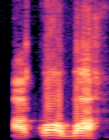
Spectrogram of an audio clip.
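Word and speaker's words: عقبة: ক বাহ বাহ বা উচ্চারণ করার সময় গোলটা হা হয়ে যাওয়া বাহ আকবাহ জি মাশাল্লাহ এর মধ্যে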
